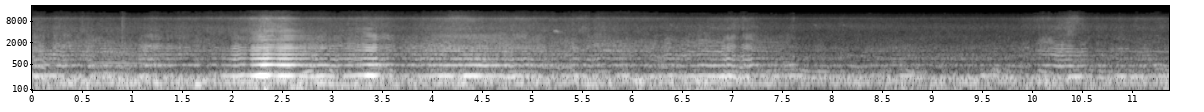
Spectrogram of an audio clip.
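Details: Massive swarm of honey bees clumped on a branch: continuous layered humming, with louder close passes of single bees around two to four seconds, then a steadier, softer drone.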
